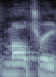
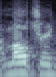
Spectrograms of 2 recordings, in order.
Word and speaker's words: Moultrie: possibly Georgia, but he's out of, I can't pronounce that town, Moultrie. Well, no, okay, my bad. It's Moultrie, Georgia. I'm dyslexic. I swear to God. I swear those letters moved around. Yeah, Moultrie, Georgia, and he is 4-star running back, 5'10", 200 pounds.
